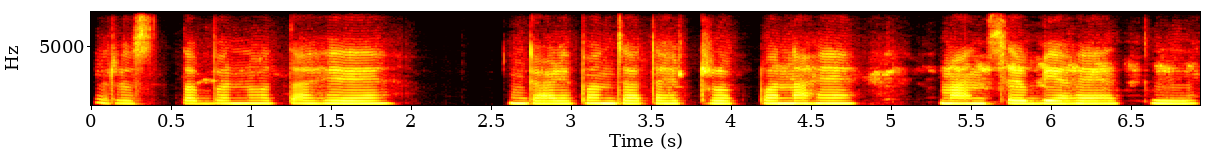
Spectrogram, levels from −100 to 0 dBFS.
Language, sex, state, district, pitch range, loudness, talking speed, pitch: Marathi, female, Maharashtra, Dhule, 225-235 Hz, -16 LUFS, 110 wpm, 230 Hz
